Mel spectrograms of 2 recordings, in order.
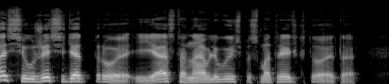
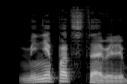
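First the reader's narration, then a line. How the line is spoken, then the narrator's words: Mutter. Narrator (Russian): бормочу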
